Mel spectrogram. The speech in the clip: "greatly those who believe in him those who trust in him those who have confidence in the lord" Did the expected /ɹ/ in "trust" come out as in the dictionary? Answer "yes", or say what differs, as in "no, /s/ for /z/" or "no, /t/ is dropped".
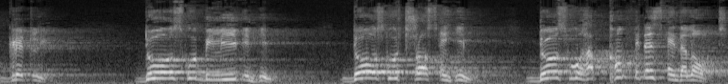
yes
